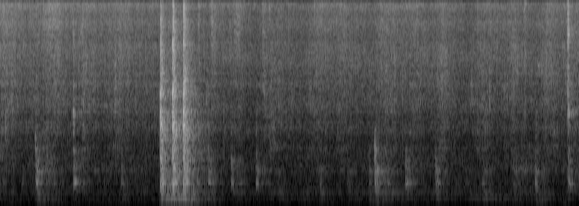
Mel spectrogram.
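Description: Masala frying in a pan for squid Maggi, a soft sizzle under repeated scraping stir strokes, with a burst of louder clatter partway through, close and uneven in rhythm.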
